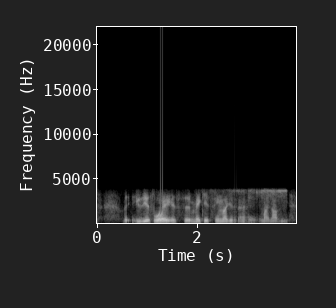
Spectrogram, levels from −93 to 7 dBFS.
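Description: Throughout the speech, the G.729 codec limits the line to about 300 Hz to 3.4 kHz and rebuilds each 10 ms frame from a filter, pitch predictor and a few pulses. The result sounds plainly rough and synthetic. A spectrogram shows an empty region above 3.4 kHz and smeared harmonics below it.

From 0.70 to 0.92 s, VoIP packet loss concealed by the speech codec fills a 60 ms gap, consistent with three lost 20 ms packets. The decoder stretches the last pitch and filter into a fading buzz, and the speech stays weak afterward. The spectrogram shows flat, repeated harmonics dimming over the gap.

At 1.25 to 1.30 s a repeated buffer plays the same 46 ms piece twice, which fits a 2048-sample buffer, and roughly 50 ms of audio is skipped. It is heard as a stutter with a hard join. The waveform shows an identical segment repeated after a sharp discontinuity.

From 1.93 to 3.82 s a loudspeaker feedback squeal grows at 3.7 kHz. 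The microphone–speaker loop gain exceeds one there, so the tone swells over about a second and a half to roughly 5 dB above the speech. On a spectrogram it appears as a single horizontal line that brightens steadily.

A second repeated buffer at 2.74 to 2.79 s doubles another 46 ms chunk, giving the same brief stutter. Then from 2.94 to 3.30 s further packet loss totals 200 ms, scattered over 320 ms with runs up to 80 ms. It produces choppy, buzzy, fading fragments, with patchy, washed-out bands on the spectrogram.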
